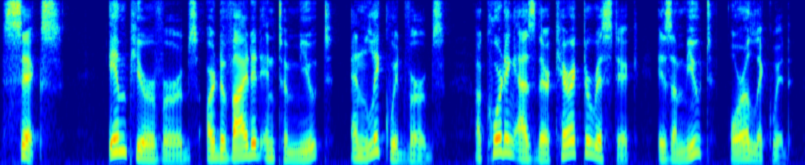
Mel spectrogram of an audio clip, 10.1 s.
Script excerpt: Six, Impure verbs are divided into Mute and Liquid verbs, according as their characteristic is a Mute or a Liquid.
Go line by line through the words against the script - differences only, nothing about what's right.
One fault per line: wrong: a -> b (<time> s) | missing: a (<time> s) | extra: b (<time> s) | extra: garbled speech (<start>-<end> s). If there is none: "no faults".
no faults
